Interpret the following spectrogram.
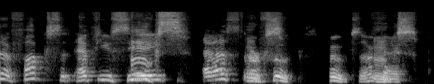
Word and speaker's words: Fuchs: Were they pronouncing it Fuchs? F-U-C-H-S or Fuchs?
